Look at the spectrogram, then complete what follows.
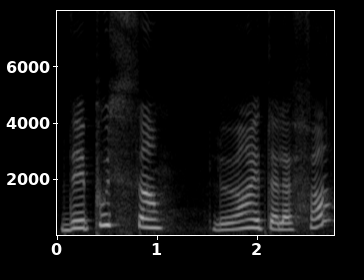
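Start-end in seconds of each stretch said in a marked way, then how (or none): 0.0-1.0 slow, loud, higher dictation; deliberate classroom word reading; syllable by syllable. Shown as a demonstration. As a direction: sound the word out slowly for pupils. Teacher sounds out exercise word.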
